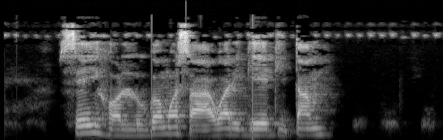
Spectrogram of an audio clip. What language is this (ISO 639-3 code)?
fue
